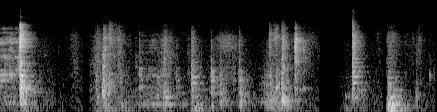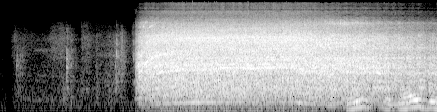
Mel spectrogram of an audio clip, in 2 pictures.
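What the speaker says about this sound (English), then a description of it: "I could cut wherever I needed to because I've got the Sawzall" Scattered knocks and handling noises come first, then a Sawzall reciprocating saw starts up, loud and close, its harsh buzzing cut holding steady for several seconds.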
